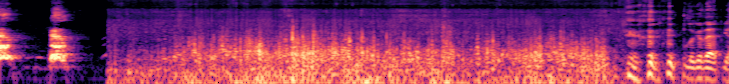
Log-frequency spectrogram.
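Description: Shallow waves wash gently over the shore.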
